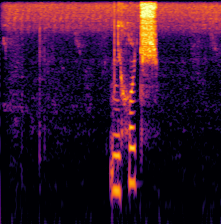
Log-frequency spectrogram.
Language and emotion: Russian, neutral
